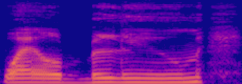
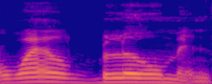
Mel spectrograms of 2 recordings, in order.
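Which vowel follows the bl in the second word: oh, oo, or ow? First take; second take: oo; oh. First: The second word is one syllable with an oo vowel. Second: The second word is two syllables with an oh vowel. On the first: The speaker calls it right. "It doesn't look like it's spelled like Wild Bloom" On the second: The speaker calls it wrong.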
